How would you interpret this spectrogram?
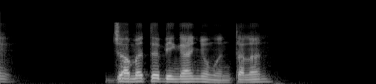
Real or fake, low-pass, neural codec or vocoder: fake; 7.2 kHz; codec, 16 kHz, about 1 kbps, DyCAST, with the encoder's durations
